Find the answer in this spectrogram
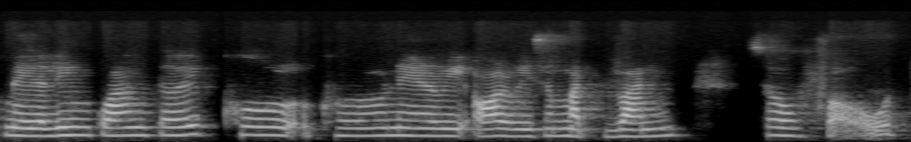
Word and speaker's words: coronary: Coronary artery bypass graft. Okay, not nerve, but nary.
